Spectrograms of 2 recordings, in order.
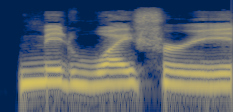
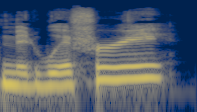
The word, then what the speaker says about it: midwifery: So a midwife practices not midwifery, it's midwifery. Mm-hmm. Yeah, it's spelled midwifery though, so it's confusing.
